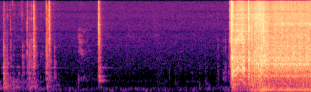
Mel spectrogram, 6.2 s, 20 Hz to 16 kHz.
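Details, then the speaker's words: 1992 Dodge D350 12-valve Cummins diesel started after changing the fuel/water separator filter and priming the lift pump: keys jingle, it catches promptly and settles into a steady even idle clatter; healthy, checking for leaks. "Okay, now that everything's buttoned up, just start the truck and make sure it's not leaking anything."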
